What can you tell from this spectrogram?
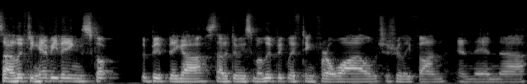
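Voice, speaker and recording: A very fast, monotone man's voice in an Australian accent, with big swings in loudness and a very clean recording over a silent background. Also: medium pitch for a man. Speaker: doctor, coach and tech startup worker. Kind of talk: interview.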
